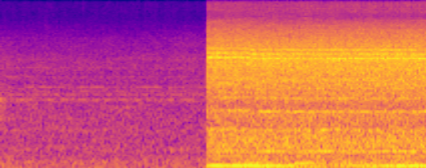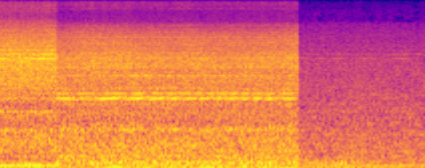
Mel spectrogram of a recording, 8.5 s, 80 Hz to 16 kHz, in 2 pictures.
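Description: An airplane engine in the Prepar3D flight simulator cuts in suddenly as a loud, steady roar with a humming tone, shifts character partway through, then drops back to a quieter engine drone.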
